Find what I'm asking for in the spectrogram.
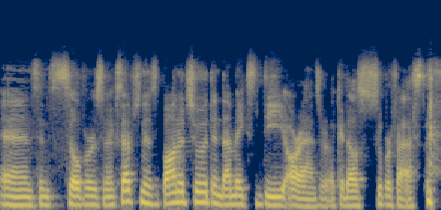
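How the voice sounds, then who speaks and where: Speaking at a very fast pace, a man keeps his intonation fairly even. His pitch is medium. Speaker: chemistry peer leader tutor. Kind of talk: online review session tutoring.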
